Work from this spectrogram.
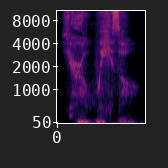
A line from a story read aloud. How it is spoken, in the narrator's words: I whispered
